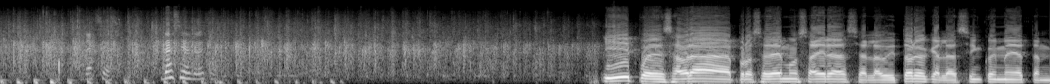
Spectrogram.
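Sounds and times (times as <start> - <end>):
audience applause after a talk: 0.0 - 6.6
speech: 1.6 - 2.4, 6.0 - 10.4.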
